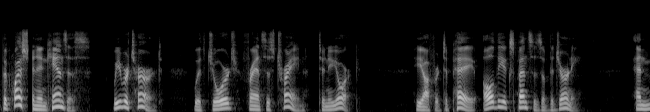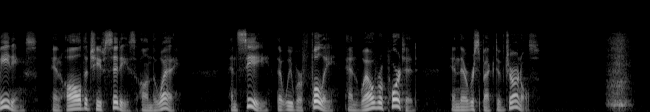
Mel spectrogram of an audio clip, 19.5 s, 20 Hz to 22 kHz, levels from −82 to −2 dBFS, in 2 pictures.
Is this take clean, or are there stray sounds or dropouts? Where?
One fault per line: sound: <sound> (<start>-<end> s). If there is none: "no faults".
sound: dropout (0.4-0.5 s)
sound: sneeze (18.8-19.3 s)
